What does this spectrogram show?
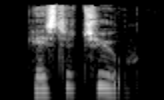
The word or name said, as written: hestetyv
